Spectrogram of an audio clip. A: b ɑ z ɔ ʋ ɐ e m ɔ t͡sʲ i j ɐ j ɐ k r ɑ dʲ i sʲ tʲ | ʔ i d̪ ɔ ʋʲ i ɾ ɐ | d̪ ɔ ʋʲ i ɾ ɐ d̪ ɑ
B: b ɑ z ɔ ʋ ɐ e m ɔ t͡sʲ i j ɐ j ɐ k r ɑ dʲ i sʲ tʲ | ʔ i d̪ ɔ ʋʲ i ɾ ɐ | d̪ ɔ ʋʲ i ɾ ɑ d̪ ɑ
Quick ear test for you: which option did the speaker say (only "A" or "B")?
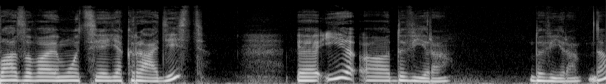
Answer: A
